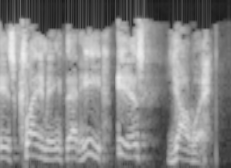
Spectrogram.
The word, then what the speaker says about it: Yahweh: which is pronounced Yahweh, the covenantal name of Creator God.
